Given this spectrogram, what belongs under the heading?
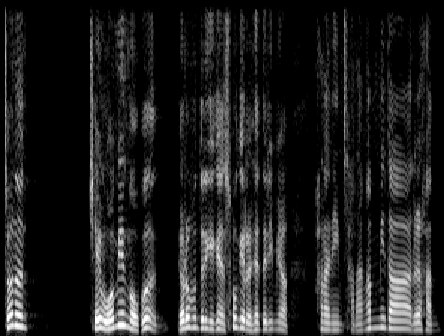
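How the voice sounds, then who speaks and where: A man pastor preaching a sermon in a lively storytelling manner, often acting out quoted prayers and dialogue. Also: high voice, fairly quick, no room sound, studio quality. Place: church sanctuary.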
